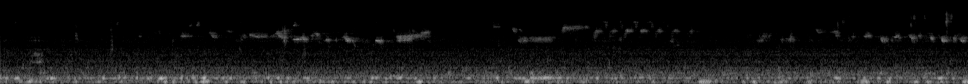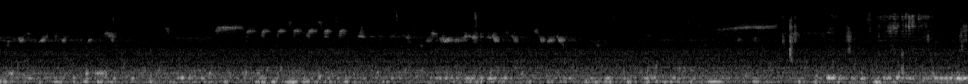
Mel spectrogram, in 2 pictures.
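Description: Songbird singing the same phrase over and over, a rapid high trill followed by lower descending notes, about every six seconds, over a steady low background hum.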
